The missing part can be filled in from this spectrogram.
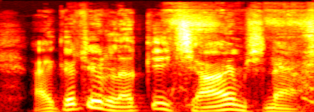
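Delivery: put-on stage Irish accent. Asked by the other speaker to do an Irish accent, answering in an Irish accent. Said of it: "do an Irish accent?".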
